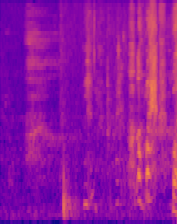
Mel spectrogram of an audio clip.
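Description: A middle-aged woman speaks urgently, close by.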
